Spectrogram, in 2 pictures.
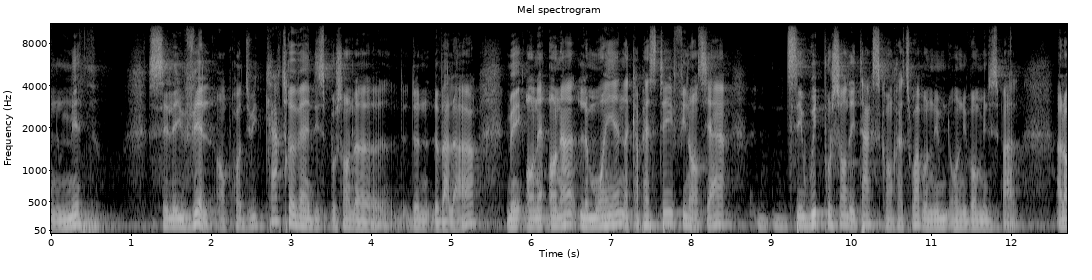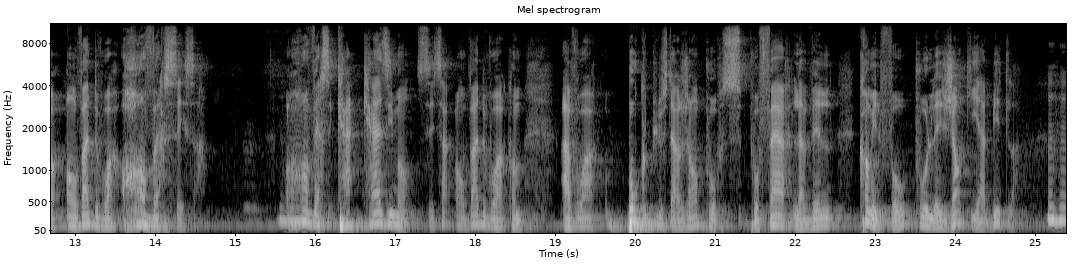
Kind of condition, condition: setting, live audience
